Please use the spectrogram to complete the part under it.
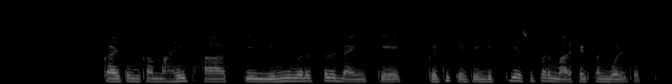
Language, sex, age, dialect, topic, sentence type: Marathi, male, 18-24, Southern Konkan, banking, statement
